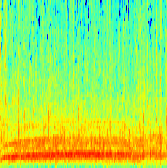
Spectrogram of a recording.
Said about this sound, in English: A big round of applause to the wonderful Dr. Anne-Marie Imafidon.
